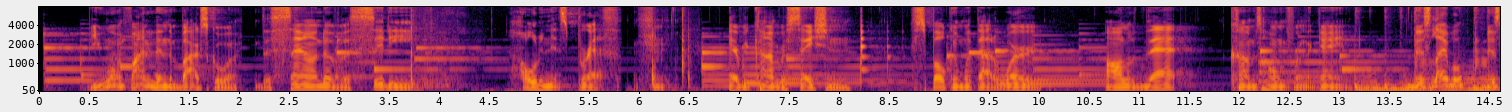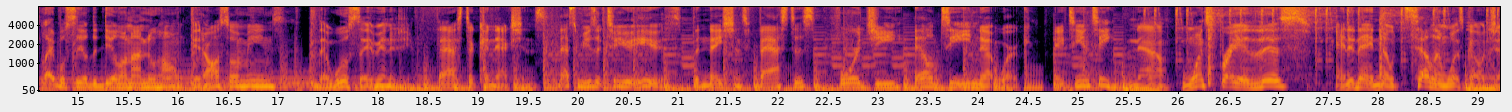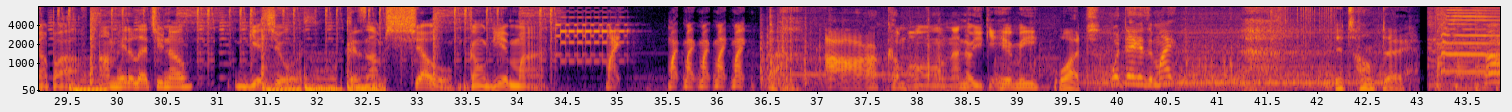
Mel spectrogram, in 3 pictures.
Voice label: commercial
